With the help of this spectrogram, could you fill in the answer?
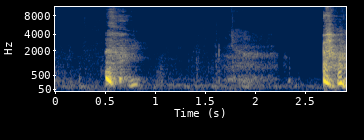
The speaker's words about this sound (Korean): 제가 기침이 나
